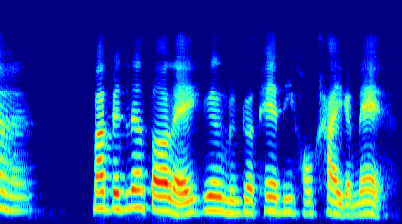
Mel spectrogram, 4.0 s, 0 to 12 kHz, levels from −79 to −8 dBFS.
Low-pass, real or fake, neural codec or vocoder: 7.2 kHz; fake; codec, 16 kHz, about 1 kbps, DyCAST, with the encoder's durations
